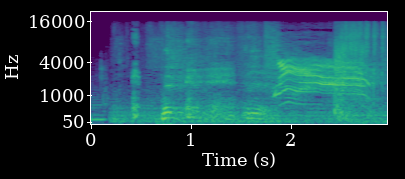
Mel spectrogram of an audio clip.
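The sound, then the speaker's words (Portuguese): A cat trapped near electric wires meows in one drawn-out, high, wavering cry that rises then settles, following a stretch of muffled voices talking. “Eu podia tentar atirar-me e apanhar o gato, mas se ele se assustar e tocar num fio elétrico, vira gato no churrasco.”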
